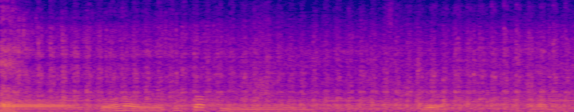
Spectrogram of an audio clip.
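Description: Faint talk of several people at a distance, over the steady, evenly pulsing low hum of a small engine running.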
